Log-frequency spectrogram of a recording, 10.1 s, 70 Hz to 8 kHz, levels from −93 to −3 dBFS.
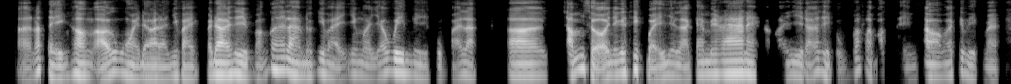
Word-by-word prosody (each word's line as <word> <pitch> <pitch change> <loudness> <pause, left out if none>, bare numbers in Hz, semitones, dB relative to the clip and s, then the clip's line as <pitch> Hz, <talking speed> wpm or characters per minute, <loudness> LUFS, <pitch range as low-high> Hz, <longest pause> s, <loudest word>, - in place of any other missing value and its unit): à, - - -3
nó - - +1
tiện 105 0 -2
hơn 115 -3 +3
ở - - +4
ngoài 125 -8 -2
đời 100 0 +1
là 95 - -4
như 110 +3 -7
vậy. 100 -1 +1 0.2
Ngoài - - -2
đời 120 0 +8
thì 120 -4 +2
vẫn 105 +1 -10
có 170 - 0
thể 160 - +1
làm 125 -6 +2
được 115 - -6
như 135 - -4
vậy, 110 - -5
nhưng 125 -1 -8
mà 110 - -6
giáo 115 +7 -5
viên 135 -3 +2
thì 105 -3 -8
cũng - - -13
phải - - -5
là, - - 0 0.3
à, 115 0 +5 0.3
sắm 175 +4 +3
sửa 165 - +4
những 125 - -3
cái 135 - +2
thiết 170 +2 -3
bị 90 +3 0
như 115 - -6
là 105 -4 0
camera 130 +3 +3
nè, 125 -2 0
hoặc - - -16
là 115 - -12
gì 115 - -4
đó 105 +7 -3
thì 110 - -4
cũng 85 -3 -19
rất - - -10
là - - -4
bất - - -13 0.2
tiện 95 +1 -17
so 110 -1 +2
với 115 +2 -7
cái 140 +1 -9
việc 105 -2 -8
mà, - - -6
115 Hz, 320 wpm, -26 LUFS, 105-130 Hz, 0.3 s, đời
